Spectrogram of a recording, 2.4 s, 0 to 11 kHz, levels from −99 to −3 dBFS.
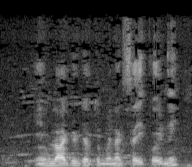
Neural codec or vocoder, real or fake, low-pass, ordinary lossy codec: none; real; 9.9 kHz; AAC, 32 kbps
